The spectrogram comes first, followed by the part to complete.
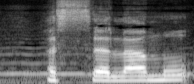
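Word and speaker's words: السلام: আসসালামু এর শুরুর হামজা এবং মিমের ফেস স্পষ্ট করে উচ্চারণ করতে হবে।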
